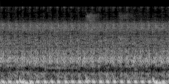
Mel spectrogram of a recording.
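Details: Honda Sonic 150, worn camshaft cover (from dry oil) repaired with an RXZ connecting rod, over two years and hundreds of km later: even, steady single-cylinder putter, about eleven beats a second, no ticking or knocking; normal idle.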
